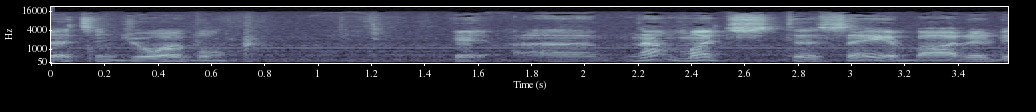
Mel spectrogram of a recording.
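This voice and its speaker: With an American accent, the speaker talks at a moderate pace with very wide pitch swings over noticeable background noise. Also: man. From South Texas. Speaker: YouTuber reviewing drinks. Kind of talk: casual vlog tasting. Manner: casual, many fillers and hesitations. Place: home room.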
